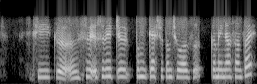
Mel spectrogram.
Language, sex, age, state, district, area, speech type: Kashmiri, female, 45-60, Jammu and Kashmir, Baramulla, urban, conversation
